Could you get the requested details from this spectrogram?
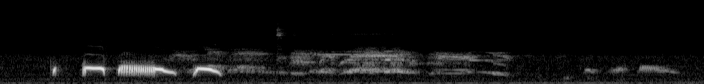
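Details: Spotted dove used to provoke singing delivers a loud phrase: a clipped note, a short flat coo, a long trembling coo and a curved descending note. Fainter jumbled cooing from other doves follows.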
